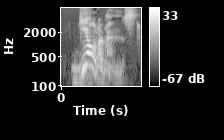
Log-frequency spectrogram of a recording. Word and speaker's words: Gildermans: Sean, that's S-H-A-W-N? – That is correct, ma'am. – Can you spell your last name, please? – Gildermans. – Can you spell that, please? – Yes. G-I-L-D-E-R-M-A-N-S.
